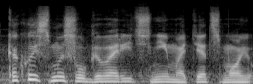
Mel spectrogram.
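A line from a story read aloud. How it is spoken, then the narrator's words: Gloomy. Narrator (Russian): уныло проговорила Рита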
